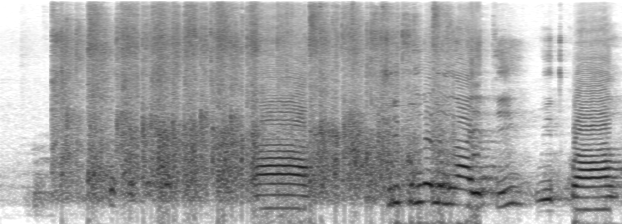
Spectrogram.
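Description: An audience at a prayer gathering claps and applauds in a dense, loud burst of hand claps while someone speaks over it.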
